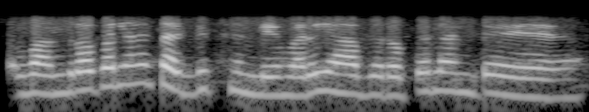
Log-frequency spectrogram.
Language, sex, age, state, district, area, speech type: Telugu, female, 45-60, Andhra Pradesh, N T Rama Rao, urban, conversation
